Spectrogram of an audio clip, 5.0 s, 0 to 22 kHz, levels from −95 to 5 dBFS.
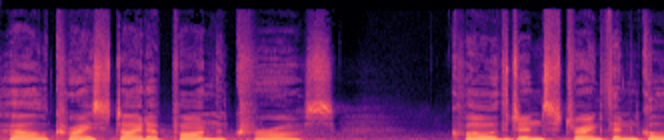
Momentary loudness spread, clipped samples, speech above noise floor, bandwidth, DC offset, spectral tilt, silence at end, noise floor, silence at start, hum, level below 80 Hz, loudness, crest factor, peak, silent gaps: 6 LU; under 0.1%; 32 dB; over 20 kHz; under 0.1%; -5 dB/octave; 0 s; -49 dBFS; 0 s; none; -60 dBFS; -19 LUFS; 16 dB; -2 dBFS; none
